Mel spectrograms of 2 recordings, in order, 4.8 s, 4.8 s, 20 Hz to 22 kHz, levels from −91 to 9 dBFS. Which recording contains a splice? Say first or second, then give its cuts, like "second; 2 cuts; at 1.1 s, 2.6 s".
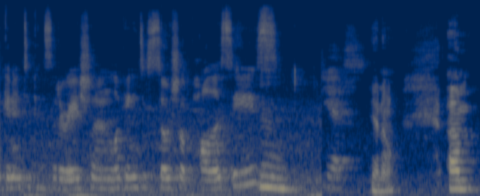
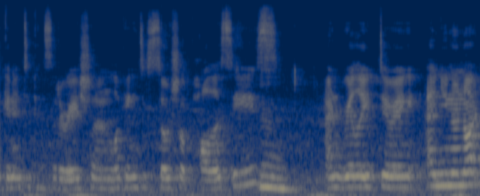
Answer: first; 1 cut; at 3.2 s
